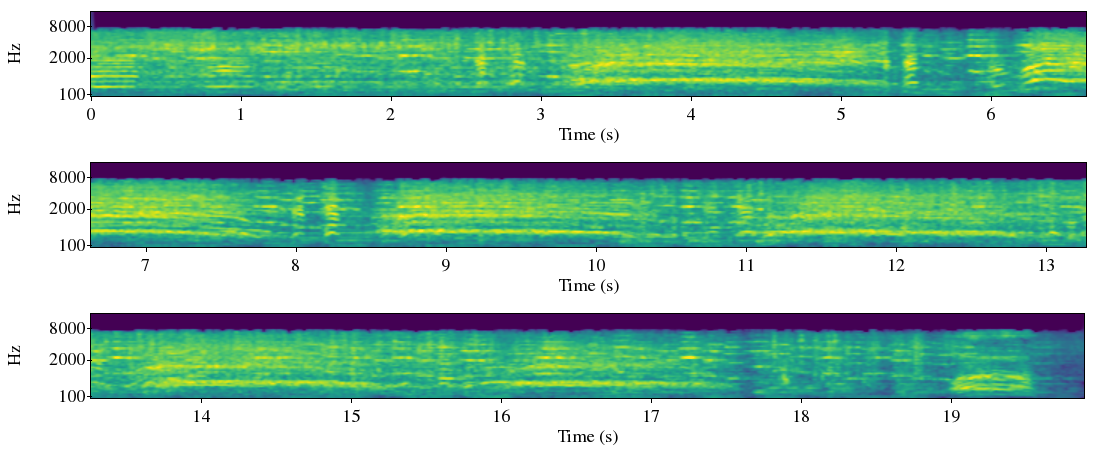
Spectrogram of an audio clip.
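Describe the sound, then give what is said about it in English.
A crowd cheers and hollers loudly and continuously for the Reverend Mr. Playfair, with many voices rising in repeated whooping swells over a steady low rumble of chatter for the whole stretch. “Playfair, good man that he is, comes down, I want you all to cheer like Protestants.”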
